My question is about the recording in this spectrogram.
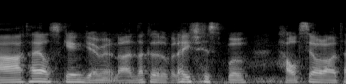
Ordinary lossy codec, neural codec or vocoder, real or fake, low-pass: none; codec, 16 kHz, 2 kbps, X-Codec, HuBERT features, trained on LibriSpeech; fake; 7.2 kHz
